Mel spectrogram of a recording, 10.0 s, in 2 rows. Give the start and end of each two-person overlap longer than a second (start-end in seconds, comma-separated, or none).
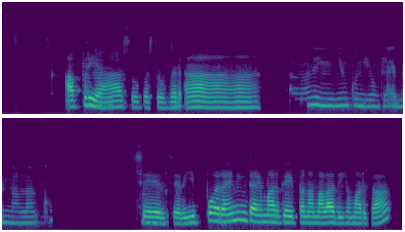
none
